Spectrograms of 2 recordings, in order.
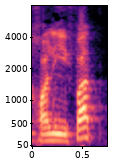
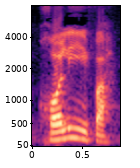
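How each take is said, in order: First: The word ends with a t sound. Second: The word ends with an h sound. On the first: The speaker calls it wrong. "Bukan khalifat" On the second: The speaker calls it right. "akan tetapi khalifah"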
